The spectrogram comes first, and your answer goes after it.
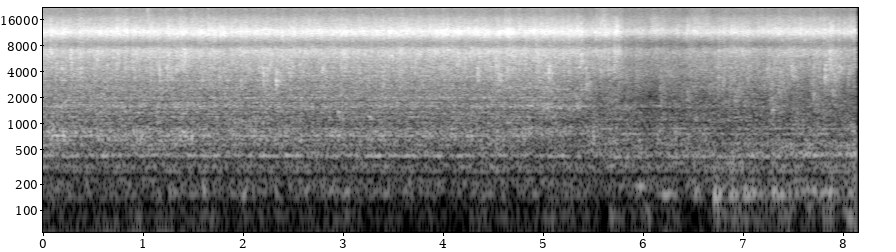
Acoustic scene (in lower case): restroom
